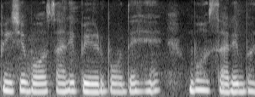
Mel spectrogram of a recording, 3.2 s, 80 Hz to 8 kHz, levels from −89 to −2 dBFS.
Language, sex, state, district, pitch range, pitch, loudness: Hindi, female, Rajasthan, Jaipur, 200-220 Hz, 210 Hz, -16 LUFS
